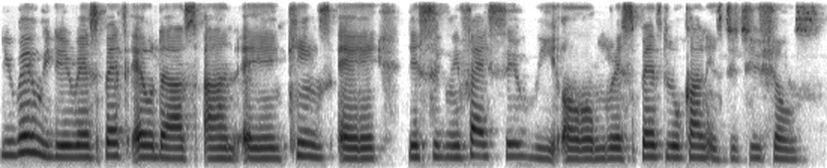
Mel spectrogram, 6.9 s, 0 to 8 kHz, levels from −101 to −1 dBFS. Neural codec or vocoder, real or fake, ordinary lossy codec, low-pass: vocoder, 22.05 kHz, 80 mel bands, HiFi-GAN; fake; none; 7.2 kHz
